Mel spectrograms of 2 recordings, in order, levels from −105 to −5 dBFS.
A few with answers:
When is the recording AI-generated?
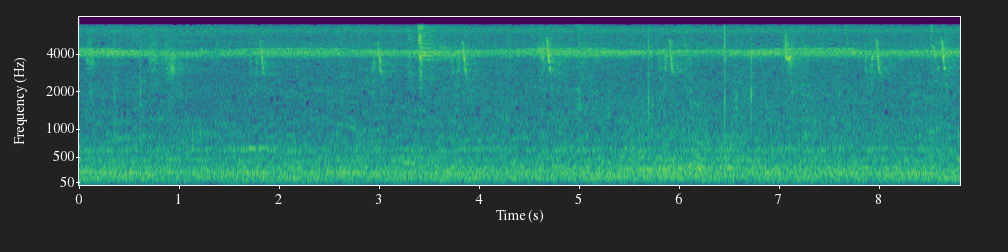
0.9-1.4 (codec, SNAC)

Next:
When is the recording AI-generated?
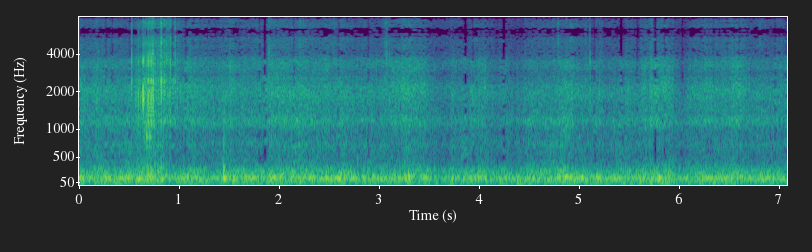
none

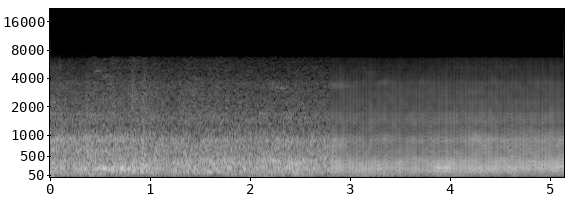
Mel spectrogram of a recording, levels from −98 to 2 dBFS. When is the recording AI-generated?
2.8-5.1 (vocoder, Vocos)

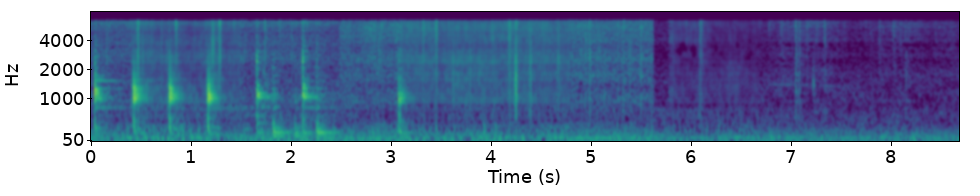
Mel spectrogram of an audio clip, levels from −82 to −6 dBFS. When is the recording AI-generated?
0.4-1.5 (vocoder, Vocos); 3.1-4.8; 5.8-6.7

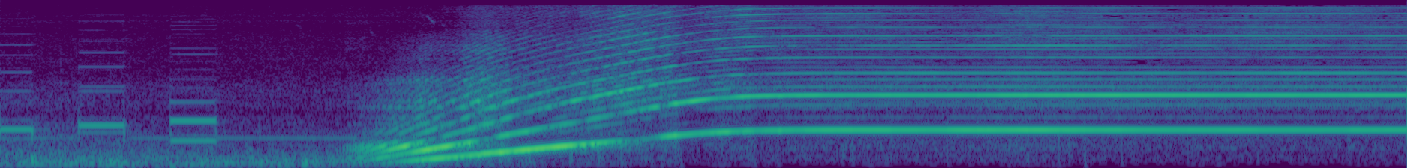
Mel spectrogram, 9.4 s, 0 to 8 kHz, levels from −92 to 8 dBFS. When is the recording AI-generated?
none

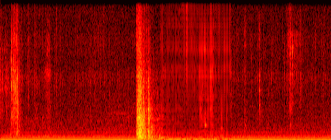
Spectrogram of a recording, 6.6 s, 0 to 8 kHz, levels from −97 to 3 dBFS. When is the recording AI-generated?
3.2-4.6 (vocoder, BigVGAN v2)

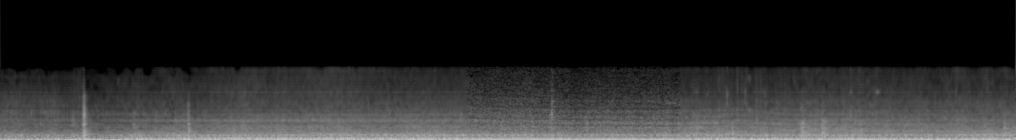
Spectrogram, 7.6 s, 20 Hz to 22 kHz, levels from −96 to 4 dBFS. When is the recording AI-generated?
0.0-3.5 (vocoder, Vocos); 5.1-7.6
